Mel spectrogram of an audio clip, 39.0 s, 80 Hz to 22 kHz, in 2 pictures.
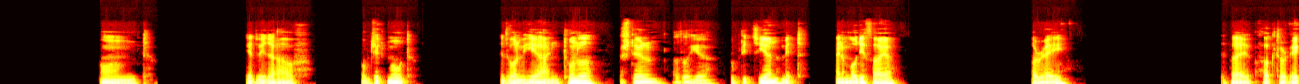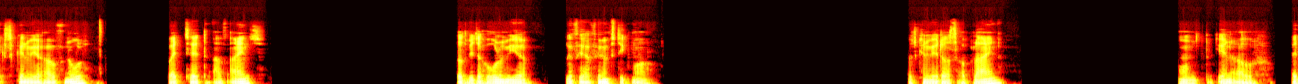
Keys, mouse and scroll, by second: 0.1-2.1 middle drag, 2.4 scroll up 1, 4.9 Tab, 5.7 scroll down 1, 6.1 middle click, 7.2 scroll down 1, 7.8 scroll down 2, 13.1 click, 14.5-16.0 drag, 19.4-21.0 drag, 22.6-24.8 drag, 27.3-29.9 drag, 30.7-31.5 scroll down 5, 32.1-32.8 scroll up 7, 34.3-35.7 drag.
